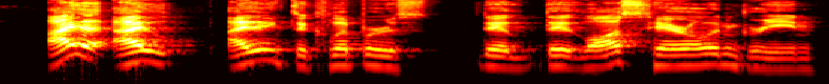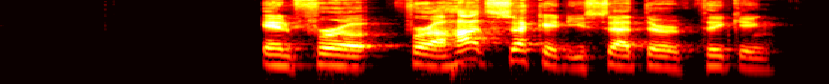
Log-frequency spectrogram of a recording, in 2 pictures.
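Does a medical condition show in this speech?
No.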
